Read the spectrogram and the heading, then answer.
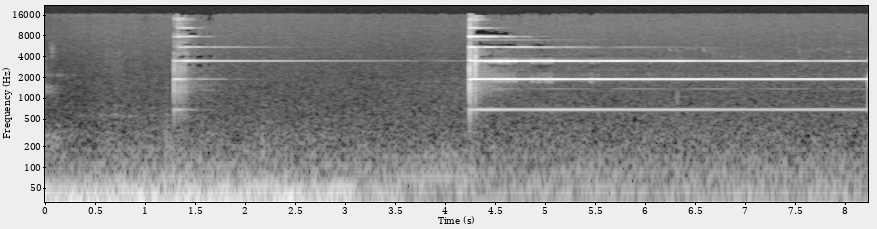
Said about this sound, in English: Let's have a sound of the bell, and then we'll move on to our next conversation in this episode.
